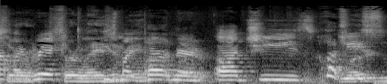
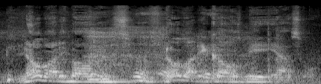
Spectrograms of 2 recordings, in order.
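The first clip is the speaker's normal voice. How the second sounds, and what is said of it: Imitates a movie character's voice. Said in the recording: “my Biff impression”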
